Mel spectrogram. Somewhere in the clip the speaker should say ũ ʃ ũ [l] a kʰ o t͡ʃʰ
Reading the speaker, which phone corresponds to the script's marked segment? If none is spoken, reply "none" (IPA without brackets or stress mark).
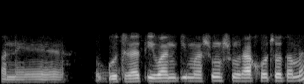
ɾ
